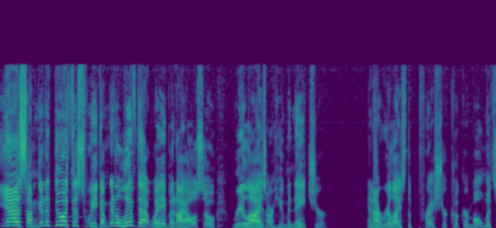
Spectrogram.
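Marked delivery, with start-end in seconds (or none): 0.0-2.5 higher and louder, eager resolve; mock excited vow. Preacher imitating fired-up worshippers, excited. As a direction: gush like a pumped-up churchgoer. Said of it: "And we're like".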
